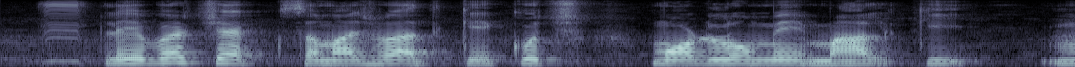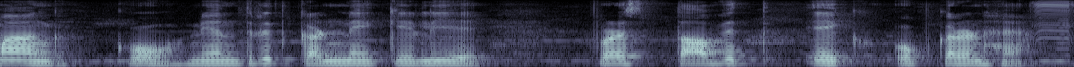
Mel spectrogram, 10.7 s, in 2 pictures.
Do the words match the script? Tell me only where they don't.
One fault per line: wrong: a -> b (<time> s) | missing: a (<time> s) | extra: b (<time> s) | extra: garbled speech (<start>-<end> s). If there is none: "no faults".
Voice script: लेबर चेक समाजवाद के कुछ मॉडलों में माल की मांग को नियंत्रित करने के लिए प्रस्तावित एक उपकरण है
no faults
